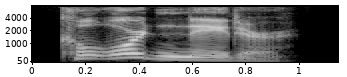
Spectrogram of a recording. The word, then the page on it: coordinator: kouɔ́ːrdənèitər; コゥオーディネイター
